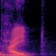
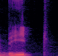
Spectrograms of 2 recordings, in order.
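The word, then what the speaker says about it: Vite: করবো সেটা হচ্ছে ভিট এইটার উচ্চারণ অনেকে করেন ভাইট আমিও করতাম ভাইট বাট এটা হচ্ছে আসলে উচ্চারণ হবে ভিট তো যাই হোক তো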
